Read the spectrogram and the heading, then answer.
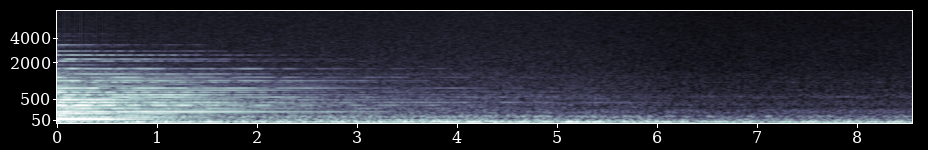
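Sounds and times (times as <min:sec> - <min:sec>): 
organ playing a chorale: 0:00.0 - 0:02.5.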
